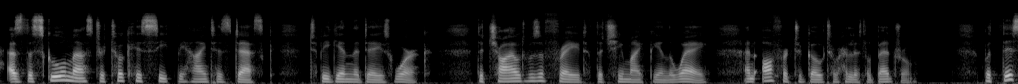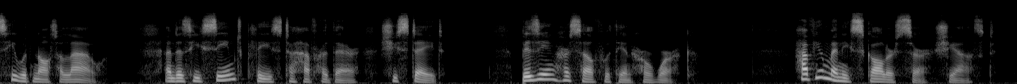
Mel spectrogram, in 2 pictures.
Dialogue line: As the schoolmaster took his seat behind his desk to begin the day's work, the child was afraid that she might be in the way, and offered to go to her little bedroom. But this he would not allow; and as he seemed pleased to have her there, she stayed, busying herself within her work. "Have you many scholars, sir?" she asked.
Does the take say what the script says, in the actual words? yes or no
yes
